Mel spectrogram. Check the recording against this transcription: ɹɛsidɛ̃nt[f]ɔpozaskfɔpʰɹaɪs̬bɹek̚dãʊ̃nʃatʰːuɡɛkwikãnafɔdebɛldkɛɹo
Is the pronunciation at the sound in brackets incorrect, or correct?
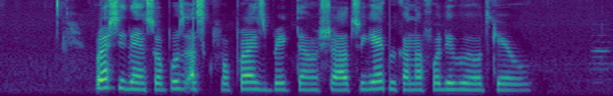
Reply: incorrect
